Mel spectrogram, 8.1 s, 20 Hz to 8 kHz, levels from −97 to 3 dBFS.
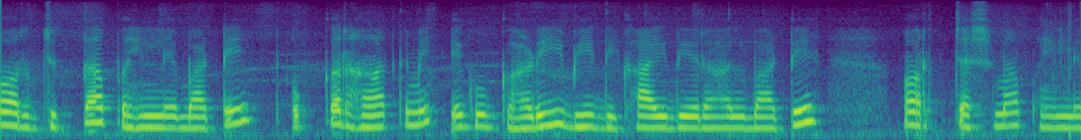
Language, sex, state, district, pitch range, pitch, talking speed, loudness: Bhojpuri, female, Bihar, East Champaran, 200-235 Hz, 210 Hz, 135 wpm, -16 LUFS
